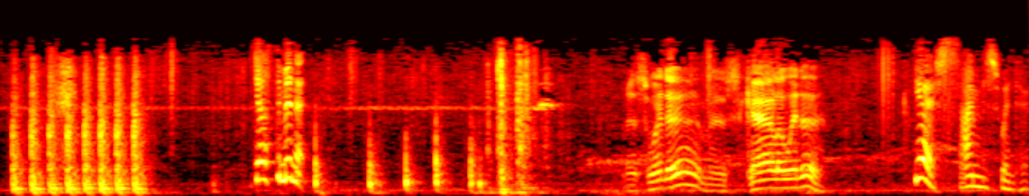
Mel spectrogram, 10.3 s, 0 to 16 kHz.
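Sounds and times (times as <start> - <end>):
knocking on a wooden cabin door: 0.1 - 1.5, 3.1 - 5.2
speech: 2.6 - 3.2, 6.3 - 8.4, 9.2 - 10.2.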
